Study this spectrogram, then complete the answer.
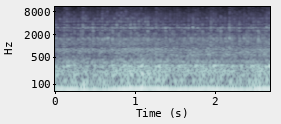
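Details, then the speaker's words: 1966 Ford Fairlane 500XL Convertible, factory 289 CI V8, 708 original miles, original muffler: steady deep idle with a low, rough rumble from the tailpipe; slight growl because the old muffler is starting to go. "You can hear it starting or hear it running. There's a little bit of growl because the muffler starts to go. muffler's that old."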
